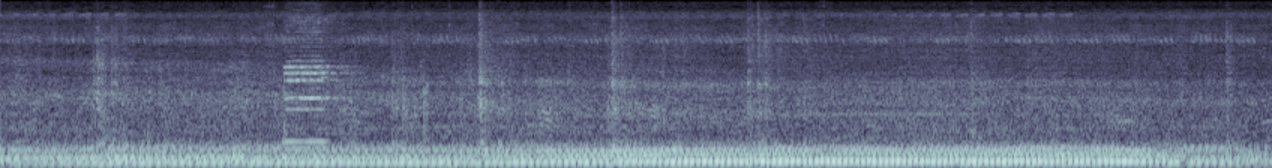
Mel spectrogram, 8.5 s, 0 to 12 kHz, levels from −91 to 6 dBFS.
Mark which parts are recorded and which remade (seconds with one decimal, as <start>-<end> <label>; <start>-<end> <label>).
0.0-1.8 remade; 1.8-5.0 recorded; 5.0-8.5 remade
